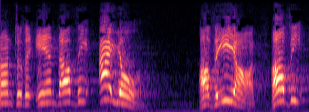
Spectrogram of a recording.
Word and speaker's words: aeon: Then the third Greek word that is translated world is aeon. We've taken it in English and pronounce it eon. Aeon.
